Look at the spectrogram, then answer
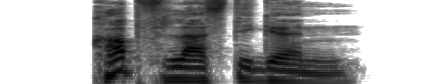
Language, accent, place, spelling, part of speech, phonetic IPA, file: German, Germany, Berlin, kopflastigen, adjective, [ˈkɔp͡fˌlastɪɡn̩], De-kopflastigen.ogg
- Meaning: inflection of kopflastig: 1. strong genitive masculine/neuter singular 2. weak/mixed genitive/dative all-gender singular 3. strong/weak/mixed accusative masculine singular 4. strong dative plural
